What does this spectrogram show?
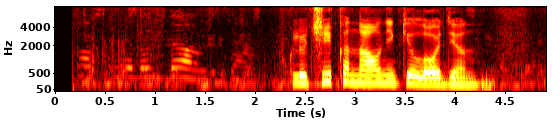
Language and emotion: Russian, neutral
